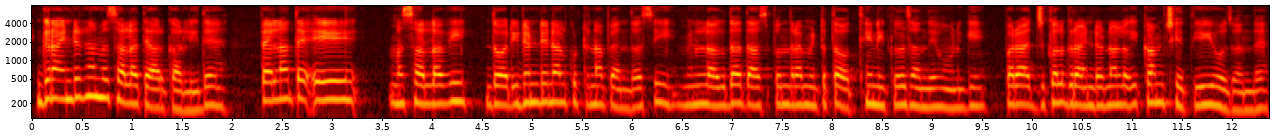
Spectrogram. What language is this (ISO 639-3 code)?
pan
